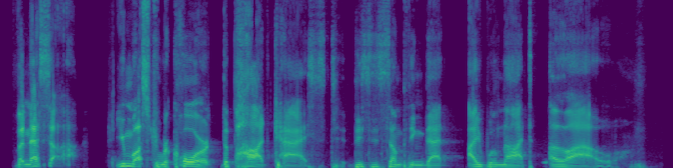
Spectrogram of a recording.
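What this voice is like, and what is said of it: Impression of a fictional villain's voice. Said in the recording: “my Wilson Fisk impression ... That's a bad Wilson Fisk impression ... I thought it was pretty good, dude. You sounded like you resembled a bald man there ... you were pretty good, guy”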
